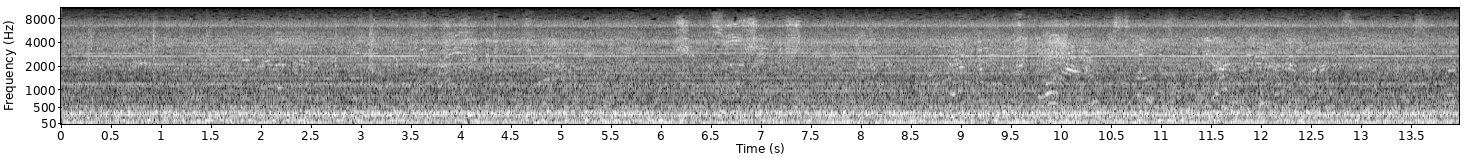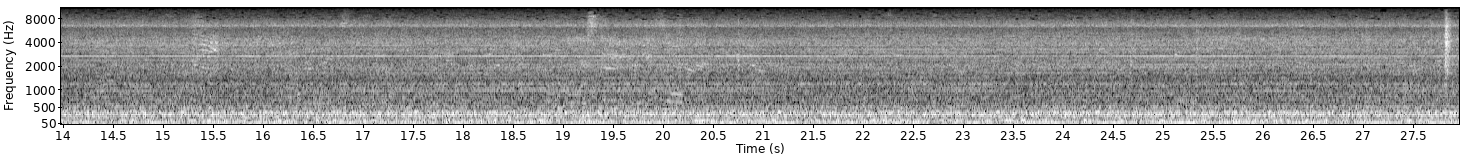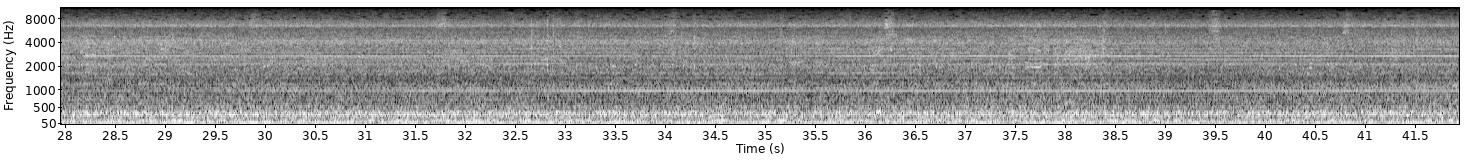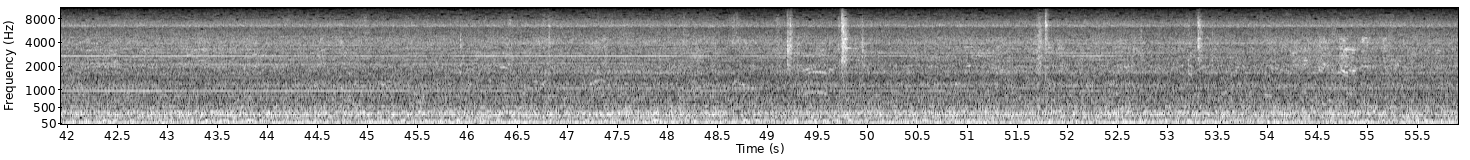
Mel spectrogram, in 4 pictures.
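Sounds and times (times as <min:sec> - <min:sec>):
airliner cabin engine rumble: 0:00.0 - 0:55.9.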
